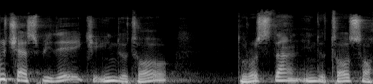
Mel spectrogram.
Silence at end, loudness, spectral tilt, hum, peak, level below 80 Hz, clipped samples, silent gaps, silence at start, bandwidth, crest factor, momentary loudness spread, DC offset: 0 s; -23 LUFS; -4.5 dB/octave; none; -6 dBFS; -46 dBFS; under 0.1%; none; 0 s; 13.5 kHz; 16 dB; 6 LU; under 0.1%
